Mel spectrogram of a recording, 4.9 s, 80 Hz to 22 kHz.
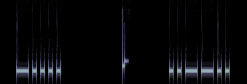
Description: Morse code, heard as a keyed tone, about 15 wpm, 700 Hz. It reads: 6 ?
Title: Single Character (Letter:Number:Punctuation:Prosign) Alt 15wpm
